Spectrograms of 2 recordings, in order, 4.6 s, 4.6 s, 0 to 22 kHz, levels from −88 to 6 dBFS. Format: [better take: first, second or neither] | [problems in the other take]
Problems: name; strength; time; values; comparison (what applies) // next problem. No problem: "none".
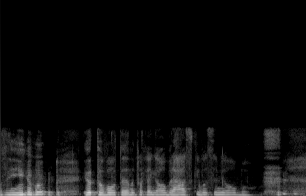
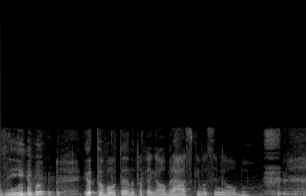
second | noise reduction (neural mask model Resemble Enhance denoiser)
